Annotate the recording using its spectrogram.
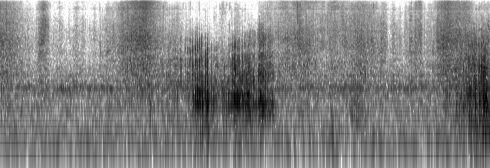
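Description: Foam crackles and fizzes softly.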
